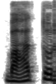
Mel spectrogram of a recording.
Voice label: Male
